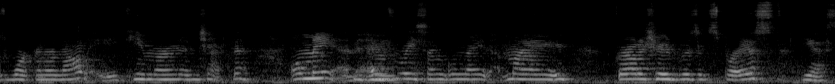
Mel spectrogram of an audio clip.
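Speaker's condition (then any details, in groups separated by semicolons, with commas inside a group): Quadriplegic cerebral palsy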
